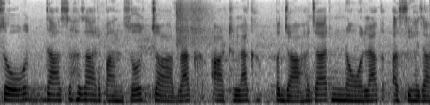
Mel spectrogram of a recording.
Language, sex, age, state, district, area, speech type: Punjabi, male, 18-30, Punjab, Pathankot, urban, spontaneous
